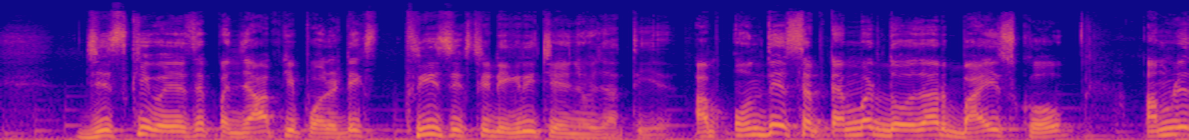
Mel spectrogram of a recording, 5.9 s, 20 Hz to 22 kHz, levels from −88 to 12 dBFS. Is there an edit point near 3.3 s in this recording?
yes; 1 cut; at 3.3 s

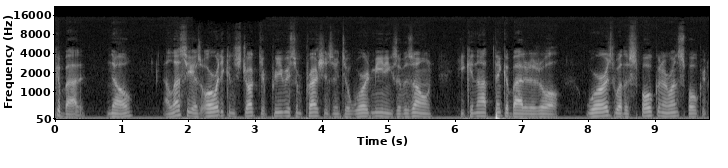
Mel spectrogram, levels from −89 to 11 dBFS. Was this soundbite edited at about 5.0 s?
yes; 1 cut; at 5.0 s

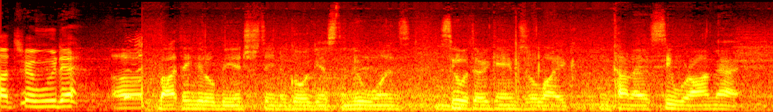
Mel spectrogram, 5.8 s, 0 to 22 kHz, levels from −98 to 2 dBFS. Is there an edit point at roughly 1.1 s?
yes; 1 cut; at 1.1 s

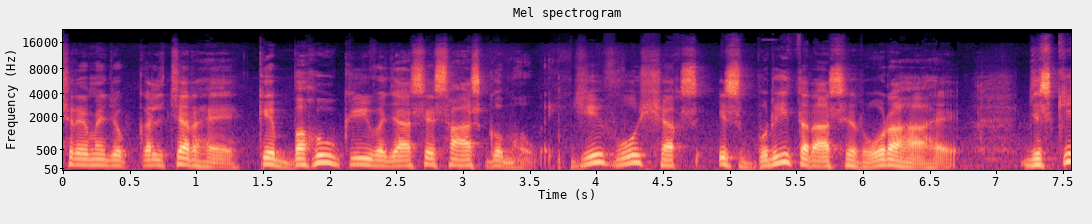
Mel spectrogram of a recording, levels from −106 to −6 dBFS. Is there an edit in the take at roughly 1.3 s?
yes; 2 cuts; at 1.3 s, 3.8 s

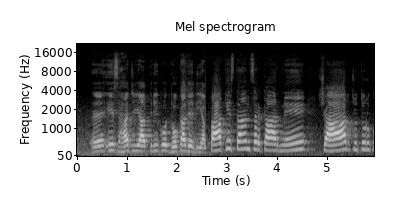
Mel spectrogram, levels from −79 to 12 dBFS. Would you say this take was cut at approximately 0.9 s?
no; 1 cut; at 2.6 s

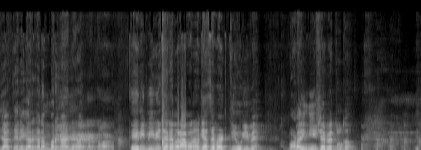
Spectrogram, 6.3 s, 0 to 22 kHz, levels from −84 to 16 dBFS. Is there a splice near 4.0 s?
no; 1 cut; at 1.8 s

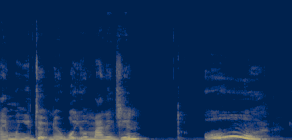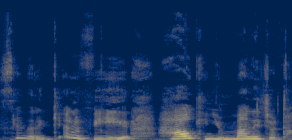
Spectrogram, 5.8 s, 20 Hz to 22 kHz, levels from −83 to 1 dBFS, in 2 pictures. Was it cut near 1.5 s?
no; 0 cuts

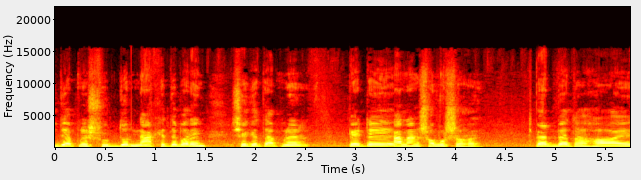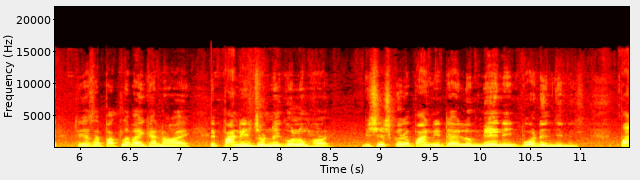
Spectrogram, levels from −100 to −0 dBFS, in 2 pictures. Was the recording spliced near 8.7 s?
no; 5 cuts; at 0.8 s, 3.4 s, 4.6 s, 5.8 s, 7.2 s

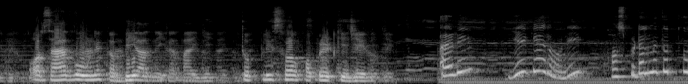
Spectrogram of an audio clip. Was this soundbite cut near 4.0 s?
yes; 1 cut; at 4.0 s

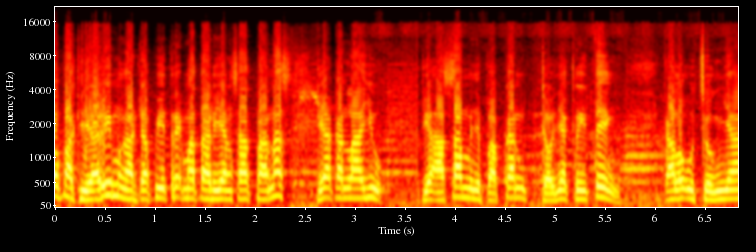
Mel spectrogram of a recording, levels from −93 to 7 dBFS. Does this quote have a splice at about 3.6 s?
yes; 1 cut; at 3.6 s

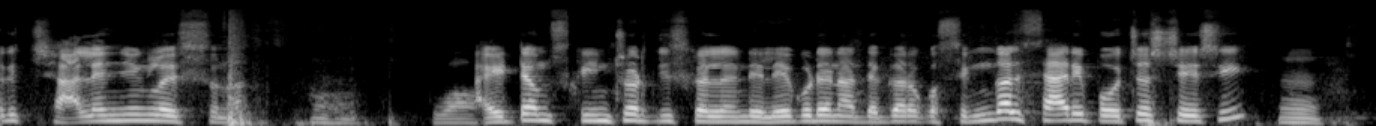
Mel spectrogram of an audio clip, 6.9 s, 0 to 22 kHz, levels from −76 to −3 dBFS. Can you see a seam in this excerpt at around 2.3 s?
no; 0 cuts

